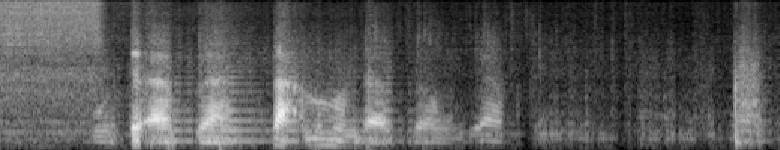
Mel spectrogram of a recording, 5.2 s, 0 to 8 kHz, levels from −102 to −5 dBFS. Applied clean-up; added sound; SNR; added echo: neural mask model RNNoise.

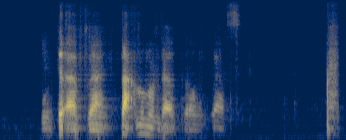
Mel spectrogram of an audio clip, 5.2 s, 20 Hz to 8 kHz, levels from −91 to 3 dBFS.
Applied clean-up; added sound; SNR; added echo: neural mask model DeepFilterNet 3.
